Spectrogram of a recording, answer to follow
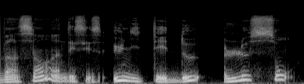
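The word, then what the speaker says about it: deux: 2, final X not pronounced, okay?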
